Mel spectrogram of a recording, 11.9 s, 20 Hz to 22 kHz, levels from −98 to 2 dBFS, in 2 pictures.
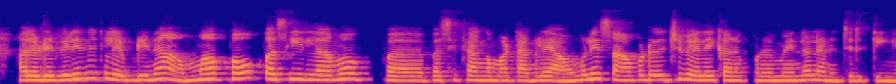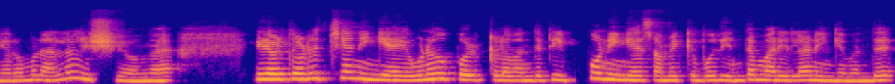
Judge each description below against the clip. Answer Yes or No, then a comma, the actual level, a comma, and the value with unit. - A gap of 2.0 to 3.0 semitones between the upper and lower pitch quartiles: No, average, 3.6 semitones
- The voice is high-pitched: Yes, high, 210 Hz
